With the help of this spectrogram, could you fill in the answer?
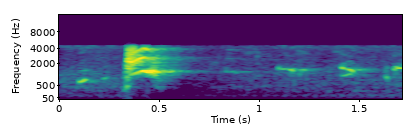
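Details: From the Katie and Venus litters, a Corgi puppy nearly seven weeks old gives one sharp bark-like yelp, followed by faint thin squeaks from the litter.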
